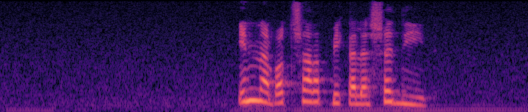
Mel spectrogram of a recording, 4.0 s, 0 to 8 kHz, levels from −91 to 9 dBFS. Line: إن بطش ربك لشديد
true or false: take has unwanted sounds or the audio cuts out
false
